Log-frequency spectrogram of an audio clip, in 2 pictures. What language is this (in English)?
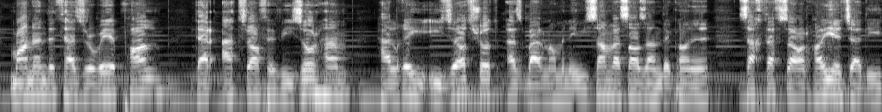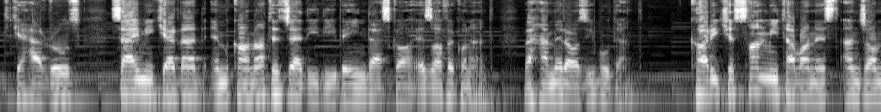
Persian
